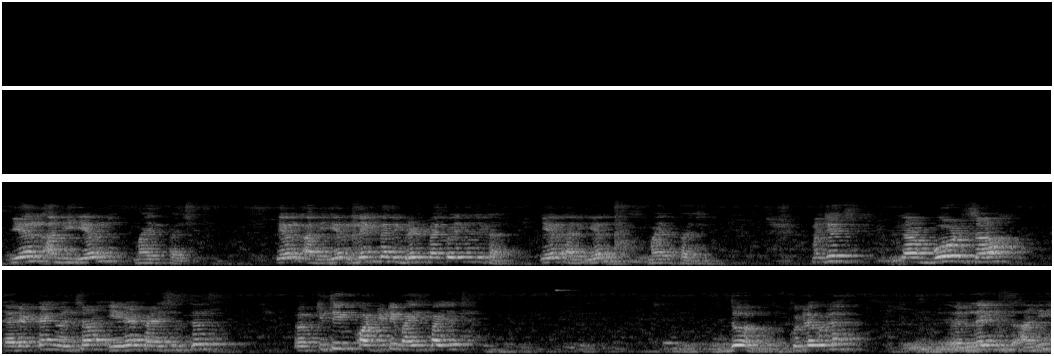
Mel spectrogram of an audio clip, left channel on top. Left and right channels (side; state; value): left; silent; digital silence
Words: एल आणि एल माहित पाहिजे. एल आणि एल लेंथ आणि ब्रेड माहित पाहिजे म्हणजे काय एल आणि एल माहित पाहिजे. म्हणजेच त्या बोर्डचा त्या रेक्टँगलचा एरिया काढायचा असेल तर किती क्वांटिटी माहित पाहिजेत. 2 कुठल्या कुठल्या लेंथ आणि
